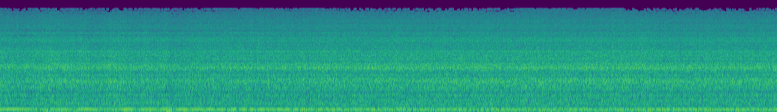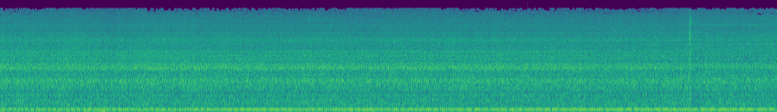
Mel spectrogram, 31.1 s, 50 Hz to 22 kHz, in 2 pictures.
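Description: Airbus A321 jet engines at low taxi thrust heard inside the cabin: a steady drone with a strong low hum and no spool-up.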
